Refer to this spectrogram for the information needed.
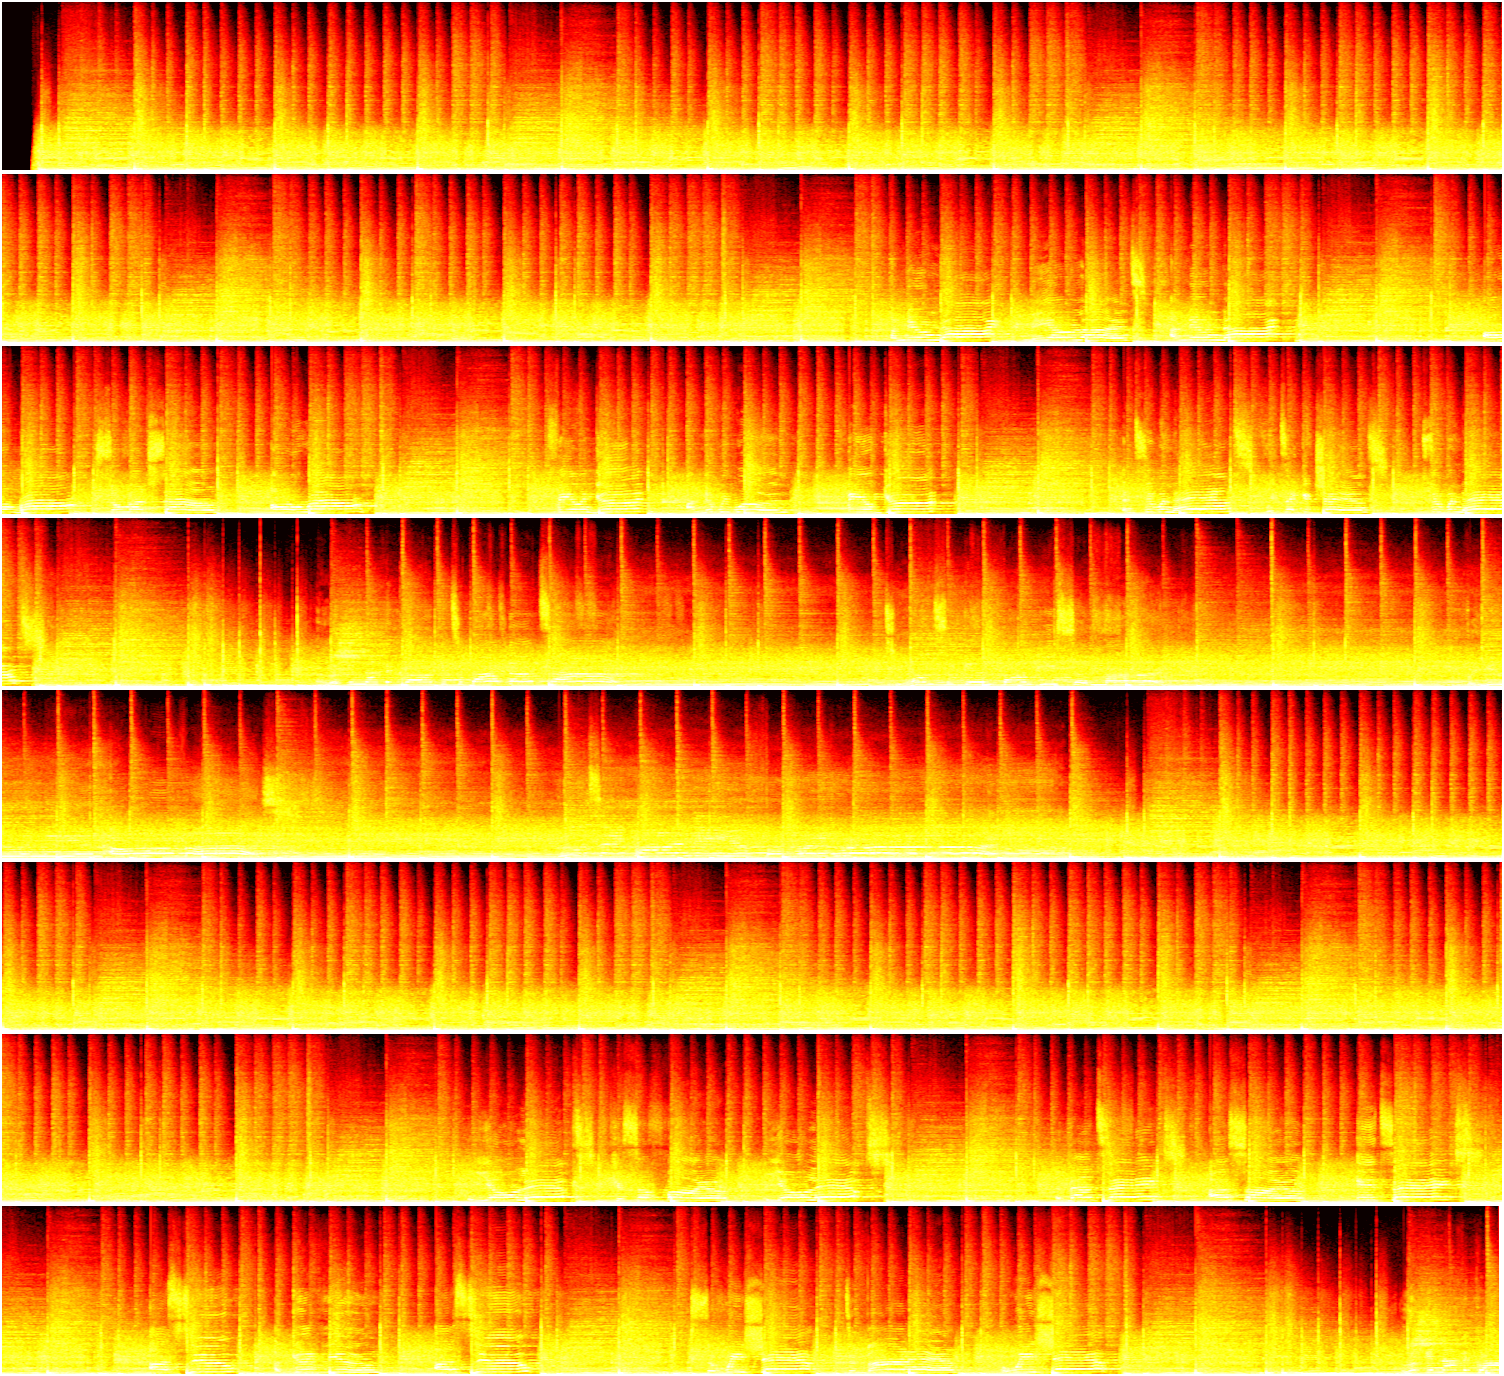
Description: prog rock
